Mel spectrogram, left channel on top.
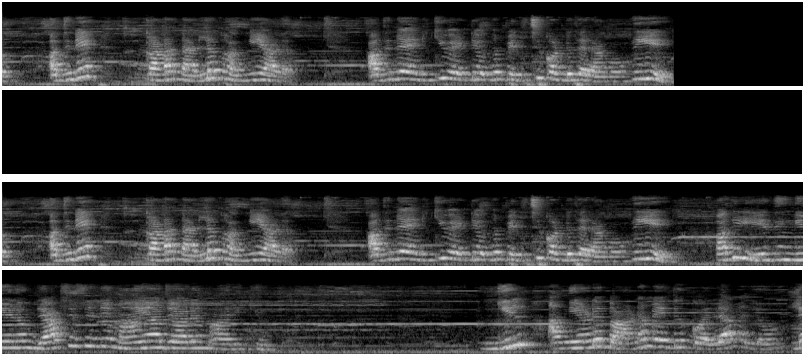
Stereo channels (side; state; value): left; drops out; at 6.8 s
